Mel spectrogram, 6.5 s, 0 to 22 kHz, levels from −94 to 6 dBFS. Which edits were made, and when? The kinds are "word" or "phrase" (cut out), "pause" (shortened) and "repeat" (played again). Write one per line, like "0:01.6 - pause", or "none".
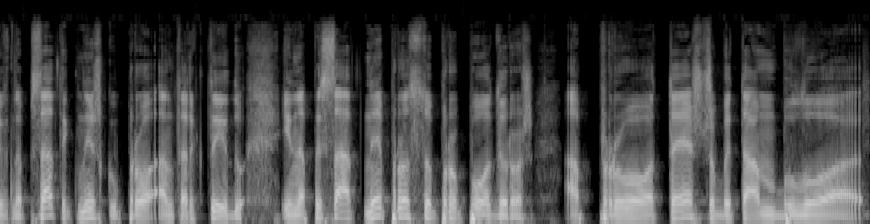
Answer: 0:02.7 - word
